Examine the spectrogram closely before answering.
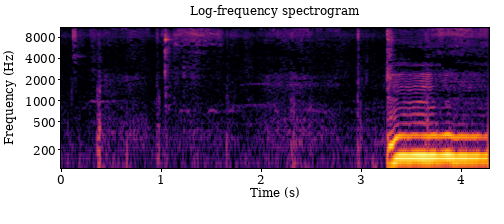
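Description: Light footsteps tapping on concrete steps, then about three seconds in a loud, long call held on one steady pitch.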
